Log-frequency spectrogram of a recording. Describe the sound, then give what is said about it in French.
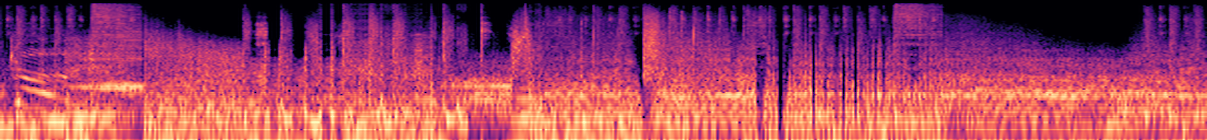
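Loud, distorted explosion sound effects pile up over a dense, heavily processed musical backdrop of a song, with repeated sharp booming bursts and echoing crashes filling the whole stretch without a pause. “répétez péter le whoop et les explosions.”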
